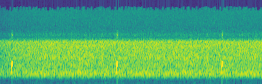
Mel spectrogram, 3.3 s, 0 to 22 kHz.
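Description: A radio telemetry receiver picks up a lynx's radio collar in Colorado's San Juan Range: steady, even static hiss broken by three faint, regular pings about 1.3 seconds apart, with no voices.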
